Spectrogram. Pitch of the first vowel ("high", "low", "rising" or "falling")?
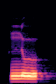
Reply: high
